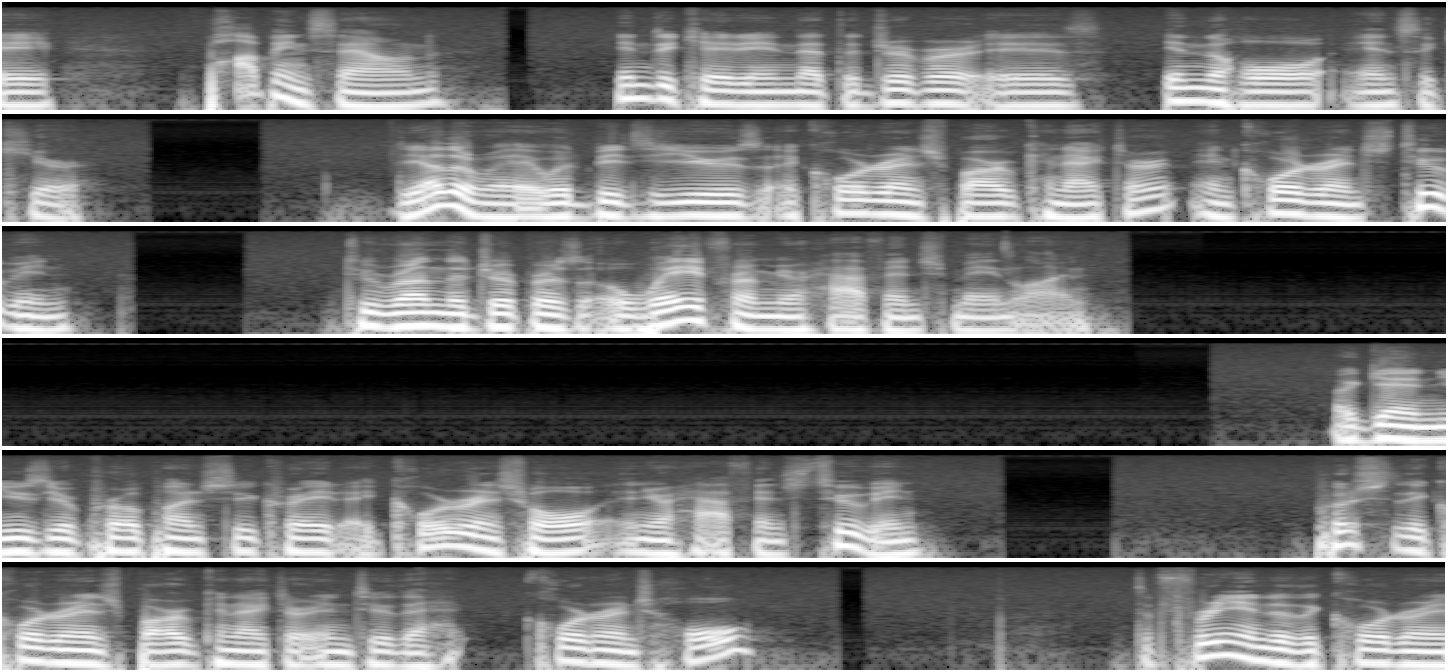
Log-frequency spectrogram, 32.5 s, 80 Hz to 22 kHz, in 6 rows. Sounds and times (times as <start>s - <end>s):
Speech: 0.0s - 5.8s, 6.9s - 11.2s, 12.1s - 15.1s, 21.2s - 25.2s, 26.6s - 30.0s, 31.3s - 32.4s.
